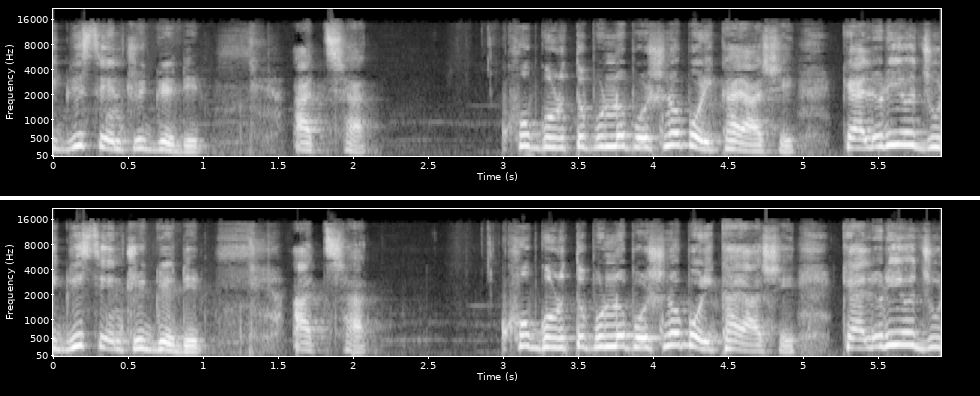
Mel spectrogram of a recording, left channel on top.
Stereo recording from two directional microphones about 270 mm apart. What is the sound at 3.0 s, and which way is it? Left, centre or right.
Speech, centre.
